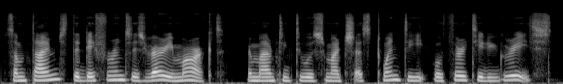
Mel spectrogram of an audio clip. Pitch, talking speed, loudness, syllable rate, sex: 185 Hz, 160 wpm, -18 LUFS, 5.4 syllables/s, female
